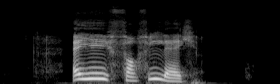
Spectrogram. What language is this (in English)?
Kabyle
